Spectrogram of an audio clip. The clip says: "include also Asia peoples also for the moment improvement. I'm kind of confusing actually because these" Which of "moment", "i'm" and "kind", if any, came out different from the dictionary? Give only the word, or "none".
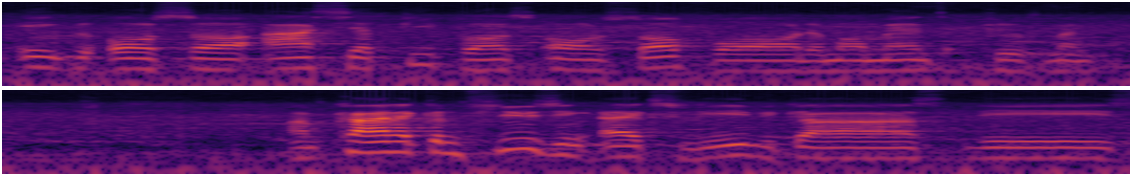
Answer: none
